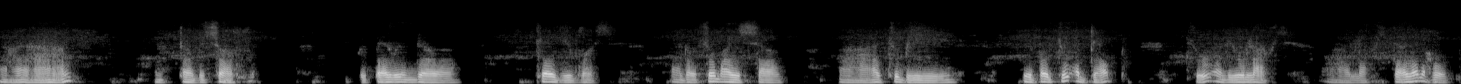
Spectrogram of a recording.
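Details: Dysarthria in a man with ALS/motor neuron disease diagnosed in 2018, tracheostomised late the previous year and ventilator-dependent, using leak speech around the tracheostomy while on the ventilator and needing suctioning between talking.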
